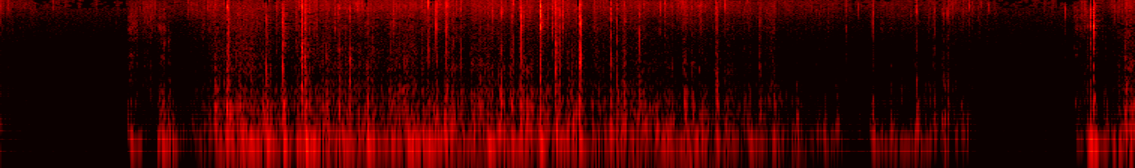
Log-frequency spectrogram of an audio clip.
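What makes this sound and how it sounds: Long painted fingernails scratch and squeeze two hollow white polyethylene foam mesh fruit-protector sleeves stretched over microphones, producing a dense, muffled, low-pitched scratchy rustle and crunching. After a near-silent start, the scratching runs continuously for about five and a half seconds, pauses briefly, then resumes at the end.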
